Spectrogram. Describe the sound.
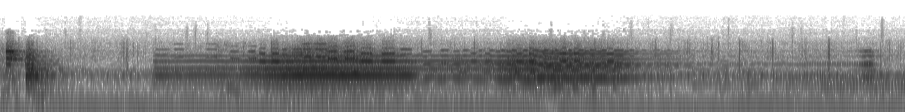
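A taxi cab engine idling with a low, steady humming drone. Its harmonic tone swells louder twice before settling back to a quieter idle.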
